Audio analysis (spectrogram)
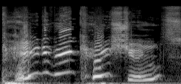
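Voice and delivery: put-on scandalized posh accent, very high, loud, shrill, swooping. Retelling a movie bad guy's reaction to a plan: imitating a scandalized posh villain. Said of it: "he actually delivers it in that kinda".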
